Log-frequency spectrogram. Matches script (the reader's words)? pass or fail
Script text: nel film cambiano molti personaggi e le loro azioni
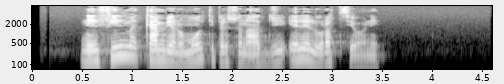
pass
